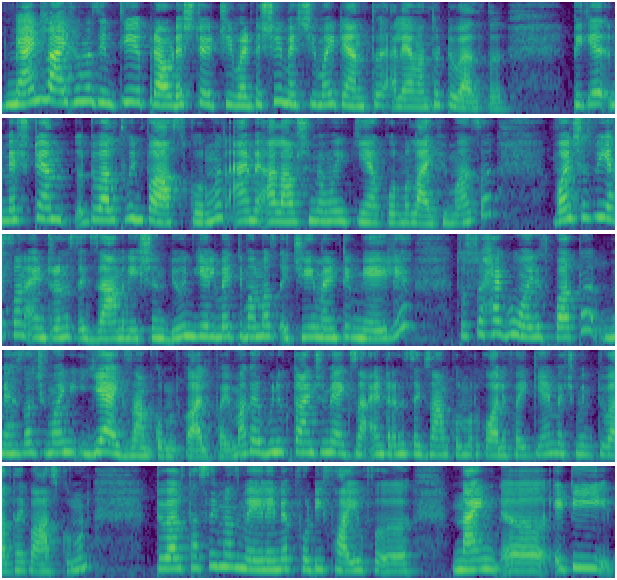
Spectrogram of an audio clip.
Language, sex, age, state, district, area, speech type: Kashmiri, female, 18-30, Jammu and Kashmir, Anantnag, rural, spontaneous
